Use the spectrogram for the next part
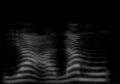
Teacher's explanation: आइन को गले के दरमियान से , यअलमु, लाम को छोटा और मीम को भी छोटा, यअलमु,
